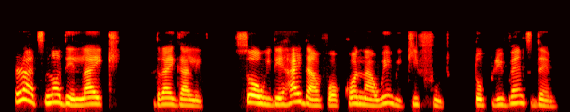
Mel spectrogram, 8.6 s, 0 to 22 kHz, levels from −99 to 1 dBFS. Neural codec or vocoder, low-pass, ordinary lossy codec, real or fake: none; none; none; real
